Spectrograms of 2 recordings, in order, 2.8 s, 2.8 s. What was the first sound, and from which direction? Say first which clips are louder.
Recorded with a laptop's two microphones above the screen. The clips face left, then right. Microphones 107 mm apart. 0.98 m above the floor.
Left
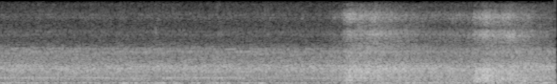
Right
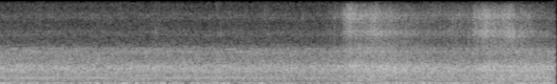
Footsteps: left 4 dB; 50° left (ahead or behind).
